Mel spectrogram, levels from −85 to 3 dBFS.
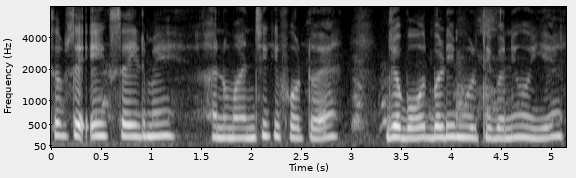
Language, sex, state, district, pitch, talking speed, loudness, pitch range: Hindi, female, Haryana, Rohtak, 230 Hz, 185 wpm, -17 LUFS, 215-250 Hz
